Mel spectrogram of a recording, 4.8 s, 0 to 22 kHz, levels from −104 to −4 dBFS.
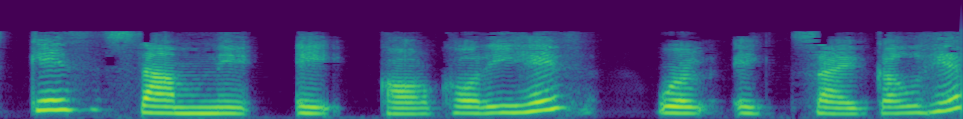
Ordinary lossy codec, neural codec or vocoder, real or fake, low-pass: MP3, 32 kbps; codec, 16 kHz in and 24 kHz out, 0.4 kbps, LongCat-Audio-Codec, fine tuned four codebook decoder; fake; 7.2 kHz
